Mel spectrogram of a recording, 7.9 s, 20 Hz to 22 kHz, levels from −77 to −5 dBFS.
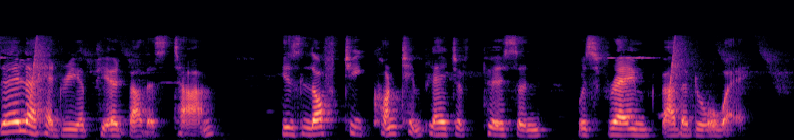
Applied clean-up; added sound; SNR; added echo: classical method log-MMSE.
